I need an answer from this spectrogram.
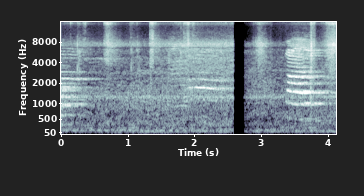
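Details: Female domestic cat named Pretty, in heat during mating season, calling for a male: drawn-out, wavering yowls with rich harmonics, one near the two-second mark and a louder, longer wail near the end, over a steady low background hum.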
